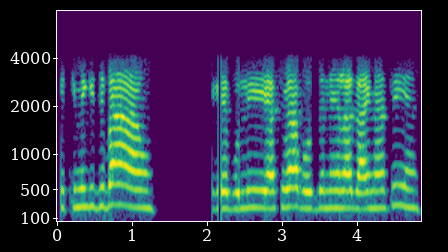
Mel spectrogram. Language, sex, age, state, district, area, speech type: Odia, female, 60+, Odisha, Angul, rural, conversation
